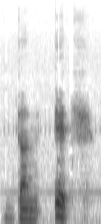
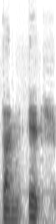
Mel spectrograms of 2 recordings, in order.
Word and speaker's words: Dunwich: my research it's actually supposed to be call pronounced done each day like Greenwich you don't say Greg which we say Greenwich so it's done each but as most people just sit down with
